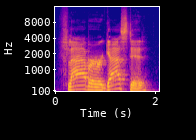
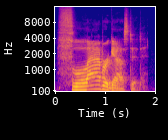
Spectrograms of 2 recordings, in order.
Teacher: find out where the emphasis is and in this case it's that first a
